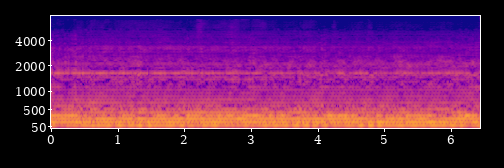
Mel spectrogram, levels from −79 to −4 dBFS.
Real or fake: fake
